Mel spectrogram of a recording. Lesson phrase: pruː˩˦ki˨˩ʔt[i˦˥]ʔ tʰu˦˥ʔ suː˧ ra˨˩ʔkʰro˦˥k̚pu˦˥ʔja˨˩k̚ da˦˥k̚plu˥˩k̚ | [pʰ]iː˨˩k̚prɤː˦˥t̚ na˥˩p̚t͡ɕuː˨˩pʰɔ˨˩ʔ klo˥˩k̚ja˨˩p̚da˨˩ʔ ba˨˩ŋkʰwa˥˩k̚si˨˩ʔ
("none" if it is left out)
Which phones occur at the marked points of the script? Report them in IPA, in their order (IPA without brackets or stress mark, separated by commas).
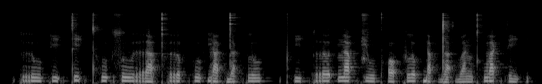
i˥˩, pʰ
